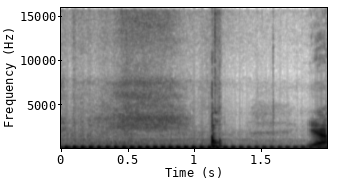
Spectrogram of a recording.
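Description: Small off-road vehicle's engine idling steadily with an even, rapid pulse, and a short sharp click about a second in.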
